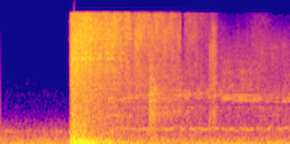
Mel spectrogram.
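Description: A magical shimmer whooshes loudly and fades.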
